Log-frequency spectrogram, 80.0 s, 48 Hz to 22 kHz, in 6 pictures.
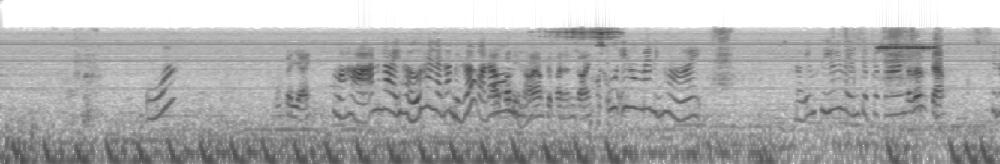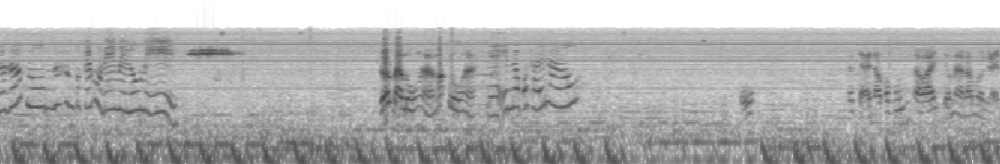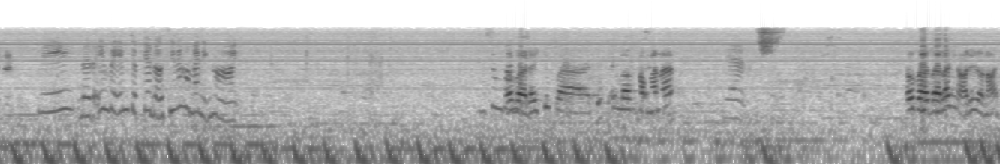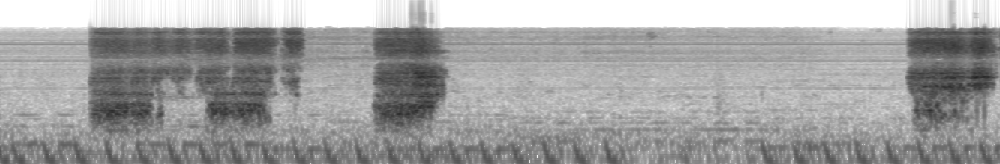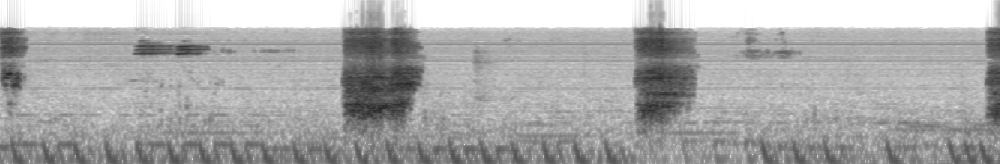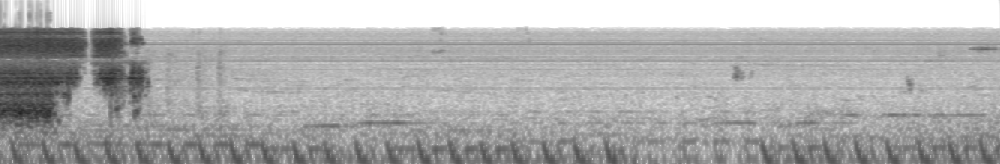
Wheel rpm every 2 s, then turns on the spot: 0, 0, 0, 0, 0, 0, 0, 0, 0, 0, 0, 0, 0, 0, 0, 0, 0, 0, 0, 0, 0, 0, 0, 0, 0, 0, 0, 0, 0, 0, 0, 0, 0, 0, 0, 0, 0, 0, 0, 0.
none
